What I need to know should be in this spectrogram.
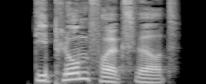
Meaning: A German university degree which is awarded to students of economics. It is comparable to a master's degree
- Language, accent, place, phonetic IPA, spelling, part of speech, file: German, Germany, Berlin, [diˈploːmˌfɔlksvɪʁt], Diplom-Volkswirt, noun, De-Diplom-Volkswirt.ogg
